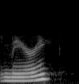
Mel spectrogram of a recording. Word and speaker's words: Mary: First name is Mary, M-A-R-Y.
